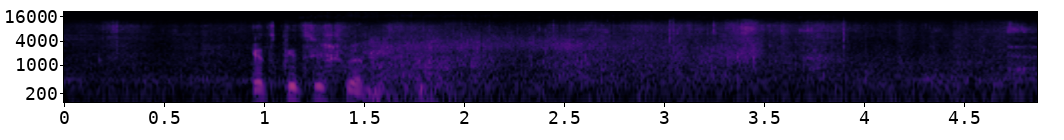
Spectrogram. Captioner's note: splashing water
